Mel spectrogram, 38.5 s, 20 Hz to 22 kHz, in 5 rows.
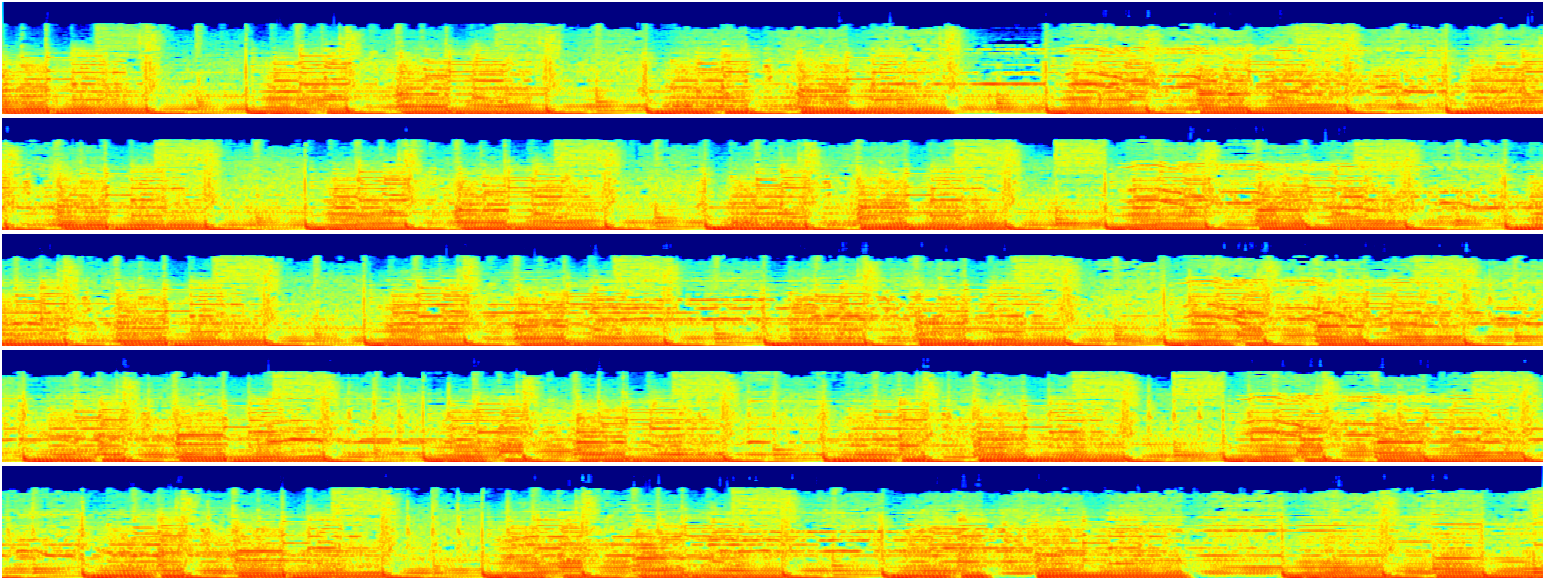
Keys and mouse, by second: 0.1 w, 0.8-2.0 middle drag, 2.0-3.3 drag, 3.3-5.5 middle drag, 6.0-7.7 middle drag, 7.7 click, 8.1-8.6 middle drag, 8.1 e, 8.6-19.9 drag, 10.0 r, 11.1 w, 12.9 ctrl+s, 19.9-24.7 middle drag, 24.7-27.4 alt+drag, 27.4-29.1 middle drag, 28.0 ctrl+shift+f, 29.1 shift+right click, 29.3-30.8 middle drag, 30.3-36.3 drag, 31.0 ctrl+shift+f, 36.3-37.1 middle drag, 37.1-38.5 alt+drag.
